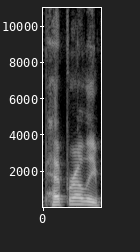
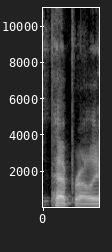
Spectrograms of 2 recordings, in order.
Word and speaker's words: pep rally: conversation and you said wait is it pepperelli pepper is that I it is pep rally I always assumed you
